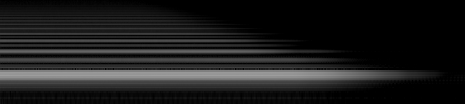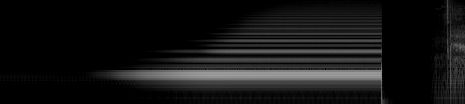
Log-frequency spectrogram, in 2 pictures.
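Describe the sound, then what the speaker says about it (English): A Minimoog oscillator tone runs through its filter with emphasis turned down while the cutoff sweeps. It is bright and steady, then dulls and fades to silence, returns and opens back up, and ends with a sharp click. "That's just the cutoff frequency being manipulated."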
